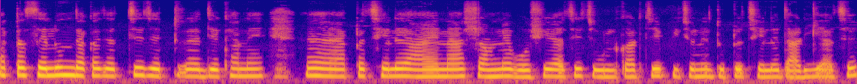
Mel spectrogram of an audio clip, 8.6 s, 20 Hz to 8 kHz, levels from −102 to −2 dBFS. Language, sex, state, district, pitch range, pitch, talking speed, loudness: Bengali, female, Bihar, Katihar, 205-220 Hz, 210 Hz, 140 wpm, -17 LUFS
